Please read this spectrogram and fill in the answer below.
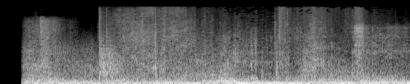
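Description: Loud, deep rumbling boom that starts suddenly a moment in and keeps rolling, with a few sharper cracks inside it: an intro sound effect over the channel's title card.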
